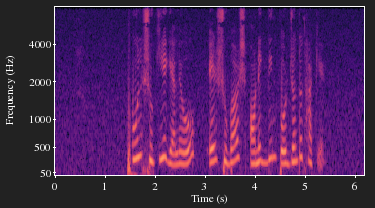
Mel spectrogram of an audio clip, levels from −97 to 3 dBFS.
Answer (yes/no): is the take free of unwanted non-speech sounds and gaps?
yes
